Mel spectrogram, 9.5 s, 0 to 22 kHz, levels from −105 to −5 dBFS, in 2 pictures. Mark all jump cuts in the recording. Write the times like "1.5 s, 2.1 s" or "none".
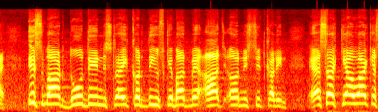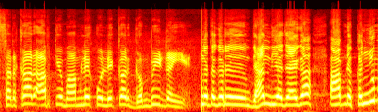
7.2 s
